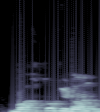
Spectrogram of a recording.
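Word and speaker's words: boustrophedon: बॉस्ट्रोफिडॉन बोला जाता है, ठीक है।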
